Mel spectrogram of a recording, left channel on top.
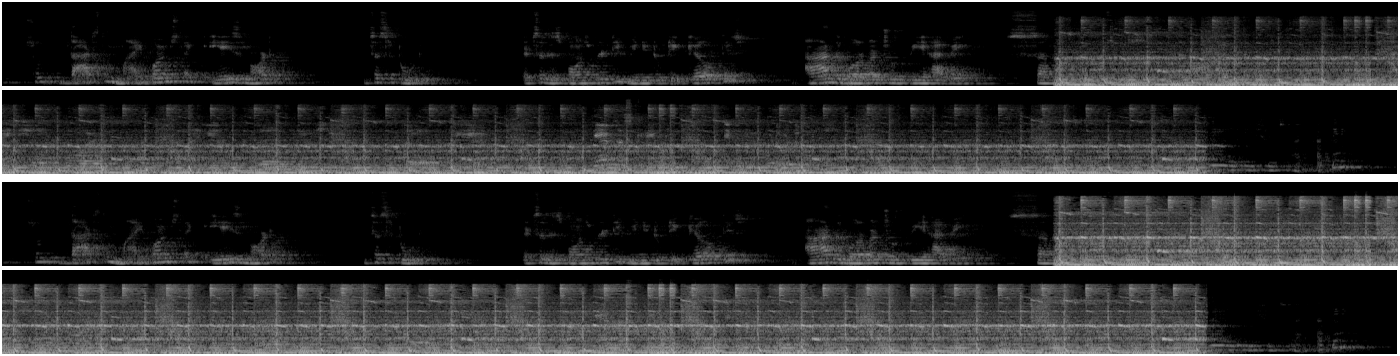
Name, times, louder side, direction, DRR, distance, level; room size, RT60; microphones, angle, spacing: voice 1, 0.2-2.8 3.6-4.3 5.2-7.5 8.0-9.7 10.1-12.6 13.5-17.5 17.8-19.2 19.8-22.4, left 1 dB, 85° left, 4 dB, 7.2 m, -42 dB
sound 1, 10.5-26.0, right 5 dB, 65° right, 0.9 m, -27 dB
voice 2, 23.7-25.7 25.9-27.4, equal, 45° left, 3 dB, 4.4 m, -49 dB
30.0 x 17.0 x 7.6 m, 1.0 s
head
